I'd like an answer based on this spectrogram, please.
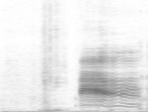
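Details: Stray cat calling near its sleeping place while a motorbike is washed close by; a single loud, bright meow lasting under a second, slightly falling at the end, after a stretch of quiet background noise.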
